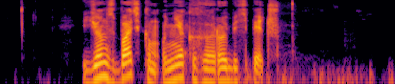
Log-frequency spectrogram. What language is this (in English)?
Belarusian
